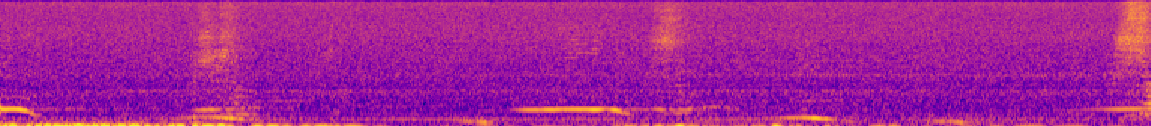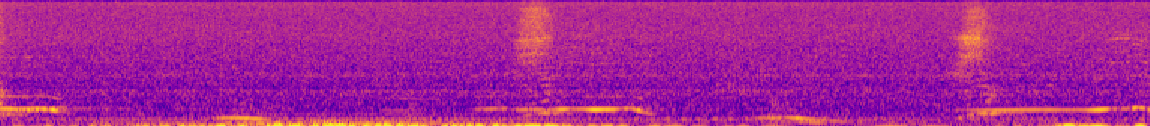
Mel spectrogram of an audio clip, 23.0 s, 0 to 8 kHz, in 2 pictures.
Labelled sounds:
21.0	21.3	humpback whale, 3.2 to 3.5 kHz
22.6	22.8	humpback whale, 3.2 to 3.4 kHz

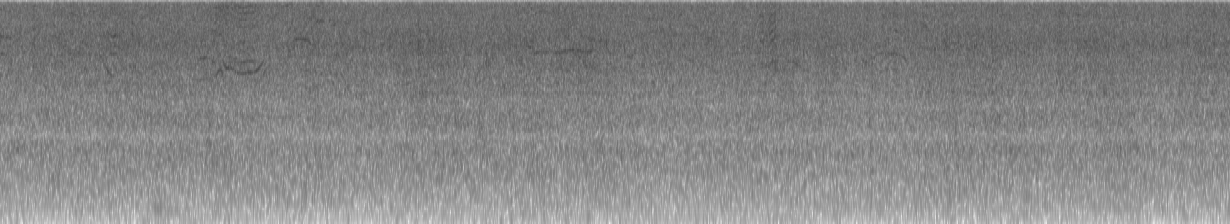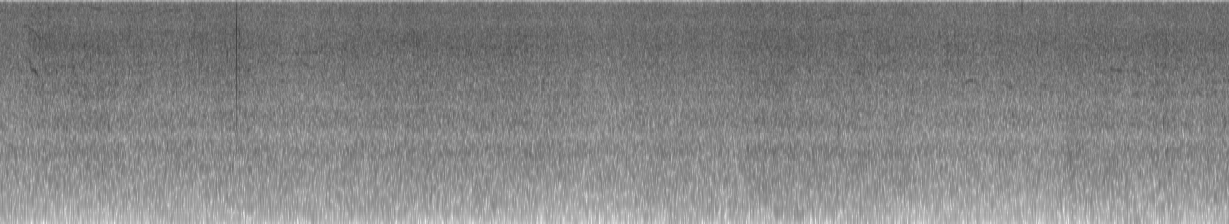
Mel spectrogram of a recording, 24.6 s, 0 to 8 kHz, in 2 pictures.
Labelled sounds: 2.3	3.2	Pacific white-sided dolphin, 3.0 to 4.9 kHz
5.5	5.8	Pacific white-sided dolphin, 4.0 to 4.3 kHz
8.8	9.1	Pacific white-sided dolphin, 3.8 to 4.1 kHz

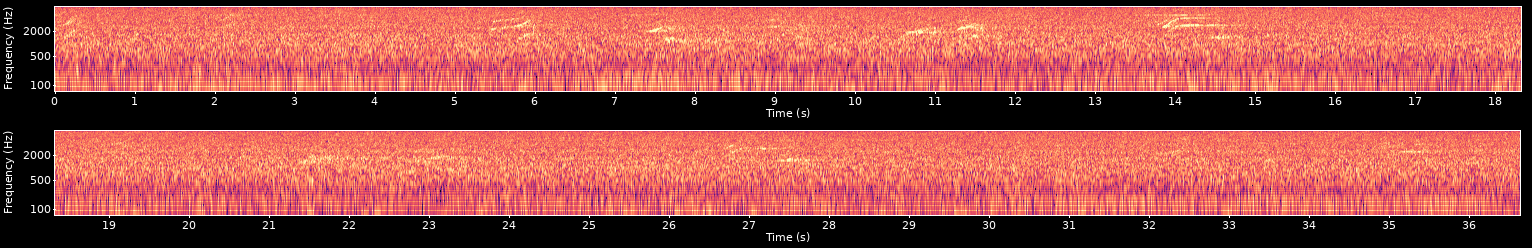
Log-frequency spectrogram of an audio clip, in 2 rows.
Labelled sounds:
5.4	6.0	killer whale, 1.4 to 4.4 kHz
11.2	11.6	killer whale, 1.4 to 3.7 kHz
13.7	14.7	killer whale, 1.4 to 5.0 kHz
26.6	27.6	killer whale, 1.5 to 3.6 kHz
34.9	35.5	killer whale, 2.2 to 3.1 kHz

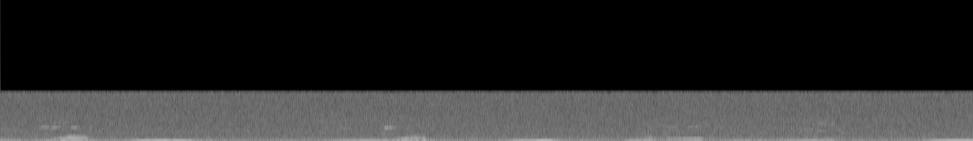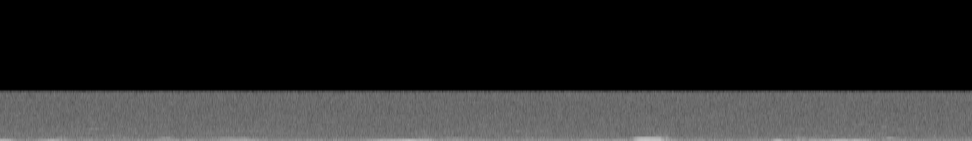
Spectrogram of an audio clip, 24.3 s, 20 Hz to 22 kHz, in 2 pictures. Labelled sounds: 0.5	0.8	humpback whale, 2.2 to 2.4 kHz
8.2	8.5	humpback whale, 2.3 to 2.6 kHz

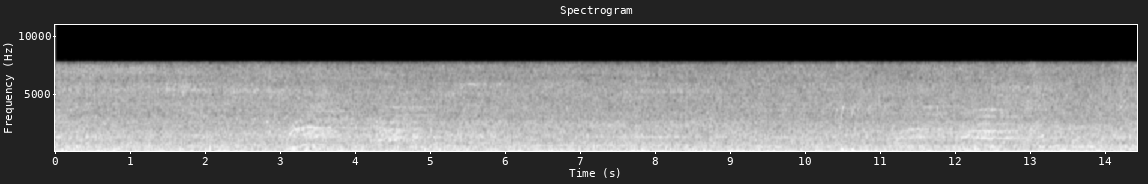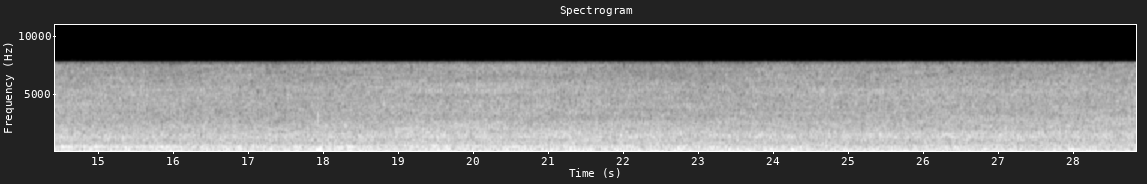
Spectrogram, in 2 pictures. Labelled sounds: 3.0	3.9	killer whale, 0.70 to 4.3 kHz
12.0	12.8	killer whale, 0.61 to 3.8 kHz

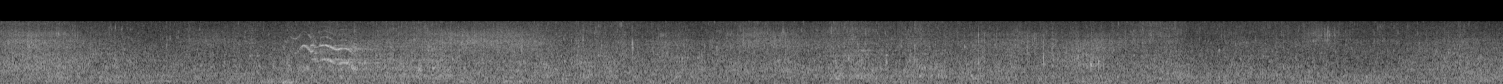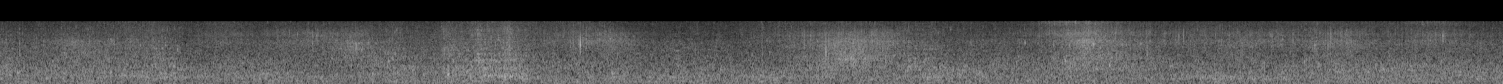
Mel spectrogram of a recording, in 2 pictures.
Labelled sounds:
2.9	3.8	killer whale, offshore, 0.45 to 5.5 kHz

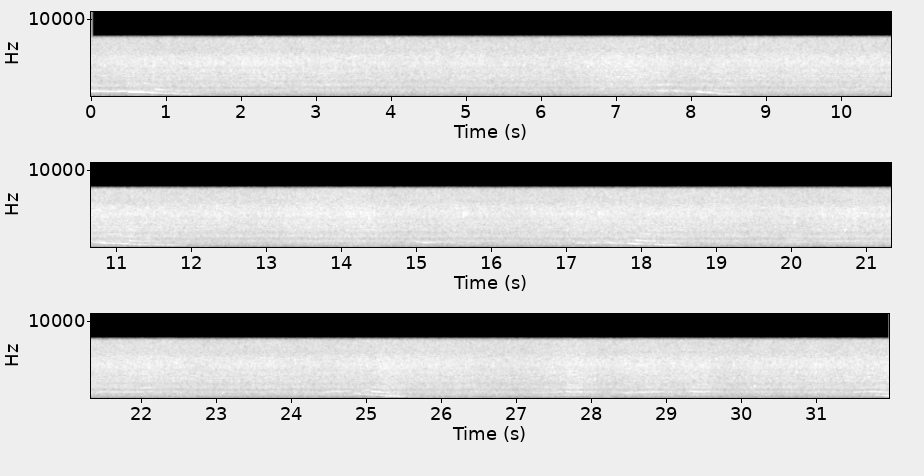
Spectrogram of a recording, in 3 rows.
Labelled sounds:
7.6	7.8	humpback whale, 1.5 to 1.7 kHz
17.9	18.2	humpback whale, 0.78 to 1.1 kHz
19.9	20.7	humpback whale, 0.78 to 1.2 kHz
24.4	25.3	humpback whale, 0.78 to 1.2 kHz
27.6	29.0	humpback whale, 0.78 to 1.0 kHz
29.3	29.6	humpback whale, 0.88 to 1.1 kHz
31.5	31.9	humpback whale, 0.78 to 1.0 kHz

